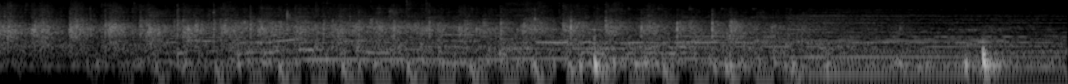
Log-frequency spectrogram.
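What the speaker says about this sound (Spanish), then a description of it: "Un aplauso a Kevin Rodríguez." An audience at a tech event applauds for a presenter, giving a steady patter of many hands clapping at moderate volume that thins out toward the end, with a few louder knocks mixed in.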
